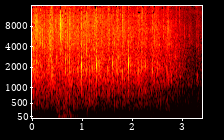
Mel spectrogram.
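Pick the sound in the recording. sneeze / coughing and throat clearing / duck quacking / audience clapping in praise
audience clapping in praise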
